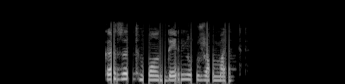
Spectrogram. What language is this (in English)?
Mari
